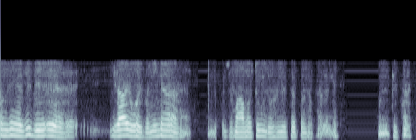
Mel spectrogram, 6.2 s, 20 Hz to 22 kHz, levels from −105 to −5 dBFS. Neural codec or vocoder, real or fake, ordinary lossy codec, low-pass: vocoder, 22.05 kHz, 80 mel bands, HiFi-GAN; fake; none; 3.6 kHz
